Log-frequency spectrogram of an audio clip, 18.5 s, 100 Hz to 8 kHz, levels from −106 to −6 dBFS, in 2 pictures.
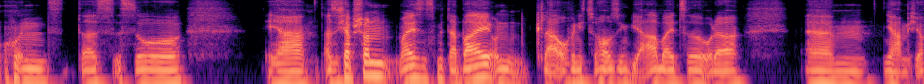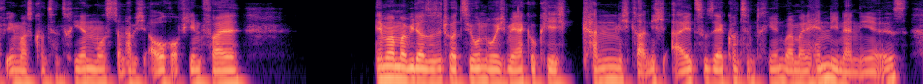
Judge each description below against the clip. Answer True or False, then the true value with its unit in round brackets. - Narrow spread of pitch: True (1.7 semitones)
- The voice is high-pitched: False (105 Hz)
